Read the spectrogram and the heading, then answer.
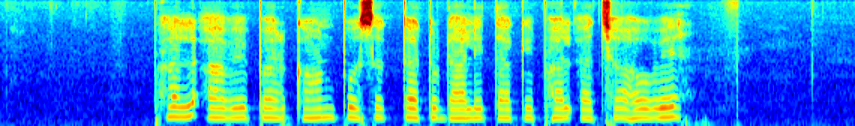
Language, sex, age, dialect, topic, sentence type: Magahi, female, 18-24, Central/Standard, agriculture, question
